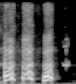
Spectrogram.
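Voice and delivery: sudden squeaky burst of laughter; high laugh. Real, not acted. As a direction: break into a high giggle. Teasing about the accent.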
